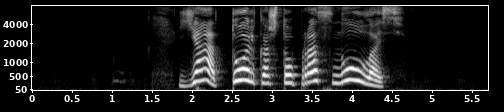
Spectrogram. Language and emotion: Russian, positive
